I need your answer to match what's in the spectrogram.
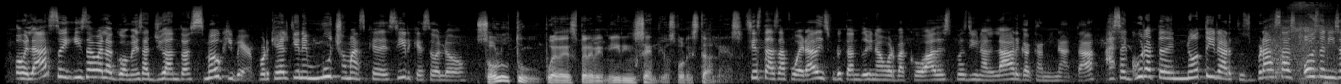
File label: spanish radio; ad council smokey bear wildfire prevention psa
